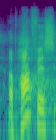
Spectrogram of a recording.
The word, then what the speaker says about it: Apophis: Apophis I get to say it like this Apophis is named for the Egyptian god of death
